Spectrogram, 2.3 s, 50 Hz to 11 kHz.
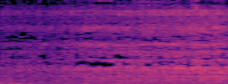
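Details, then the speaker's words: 2015 VW Golf 1.4 TSI, in for misfires on all cylinders, in freezing weather with part of the airbox disconnected: steady even idle under a loud open-intake hiss with no stumble. Misfire data now shows no misfire on cylinder three. "But no misfire on cylinder three."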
